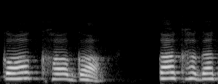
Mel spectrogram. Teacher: जीभ की मूल में से उच्चारण इसका किया जाता है, यानी जीभ के पिछले भाग और कंठ की सहायता से बच्चों ये इसका उच्चारण होता है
